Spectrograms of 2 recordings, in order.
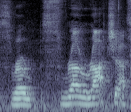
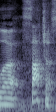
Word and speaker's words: Sriracha: This is Sriracha. – Sriracha? – Sriracha. – Sriracha. The first R is silent.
